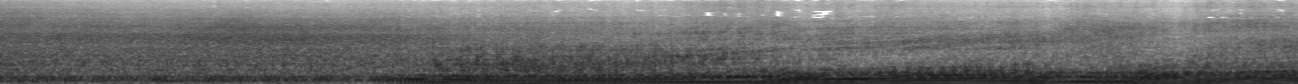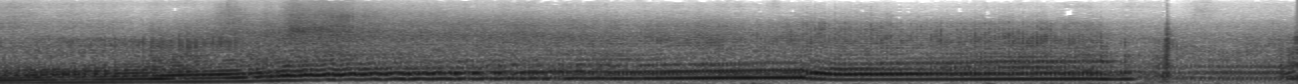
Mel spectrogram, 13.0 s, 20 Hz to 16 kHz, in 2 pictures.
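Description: Nissan R35 GT-R's twin-turbo V6, with a decatted Meisterschaft exhaust, accelerating hard away. The engine note climbs in pitch, dropping at an upshift about five seconds in and again about ten and a half seconds in.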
